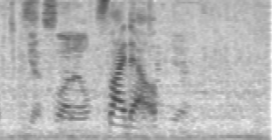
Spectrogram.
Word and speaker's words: Slidell: Yeah, Slidell.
